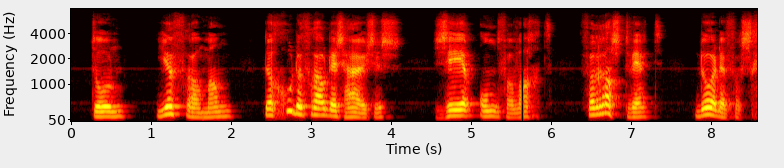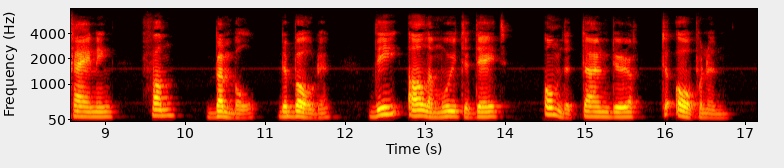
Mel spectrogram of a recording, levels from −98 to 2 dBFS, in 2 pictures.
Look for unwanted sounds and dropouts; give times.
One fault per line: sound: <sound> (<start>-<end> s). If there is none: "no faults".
sound: dropout (5.6-5.7 s)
